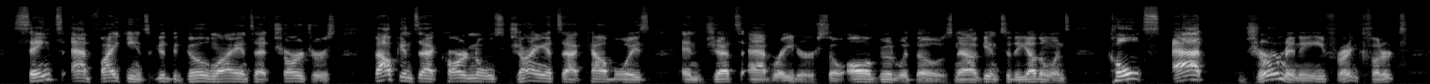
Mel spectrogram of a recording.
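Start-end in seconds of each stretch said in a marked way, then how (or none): 11.0-14.0 bad, hammy, horrible German accent. Reading out game locations in a weather report: horrible German accent. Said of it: "that was a horrible German accent".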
